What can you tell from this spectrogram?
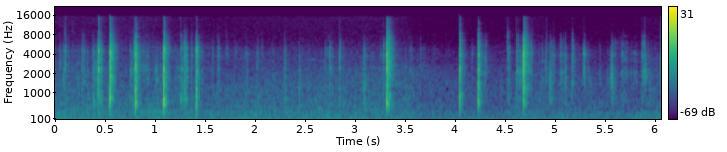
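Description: Sharp clicks and taps of a Pioneer car stereo's hard plastic detachable faceplate being handled: a quick run of clicks in the first second and a half, then scattered single clicks.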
